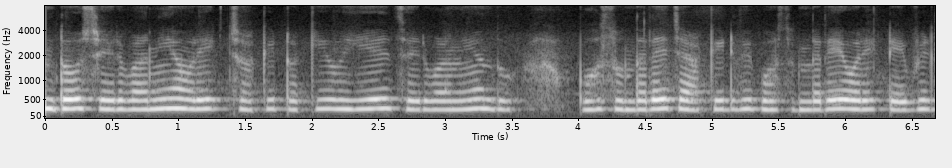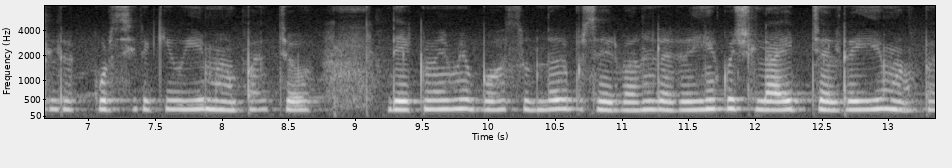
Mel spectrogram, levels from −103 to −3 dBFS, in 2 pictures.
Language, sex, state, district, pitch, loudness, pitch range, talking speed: Hindi, female, Uttar Pradesh, Gorakhpur, 235 Hz, -20 LUFS, 230-245 Hz, 195 wpm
